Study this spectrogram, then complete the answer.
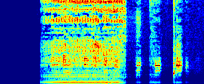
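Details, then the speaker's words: Cheap amplifier board driving speakers, after swapping speaker cables and resoldering: harsh buzzing drone with hum and crackly bursts, only very faint music from one speaker; distortion, cable or whole amp suspected. "I don't know if you can hear that just over the Distortion the buzzing there's a very faint bit of music coming out of again only just this speaker"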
